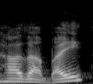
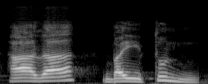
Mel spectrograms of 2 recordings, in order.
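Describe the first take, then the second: First: The final ending of the last word is dropped. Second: The final ending of the last word is pronounced. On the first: "that's the way you stop it. You don't put the, uh, uh, you know, pronounce the last" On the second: "we will pronounce everything"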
